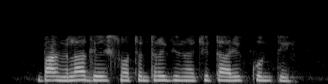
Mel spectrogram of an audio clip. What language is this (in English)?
Marathi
